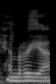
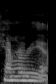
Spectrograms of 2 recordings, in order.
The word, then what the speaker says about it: Camarilla: The Camarilla has faced many challenges Camarilla. in the past few years. Many So of our that's how you strongholds pronounce it. have fallen. I Camarilla.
